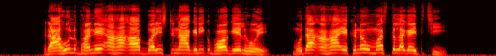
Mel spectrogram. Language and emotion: Maithili, happy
